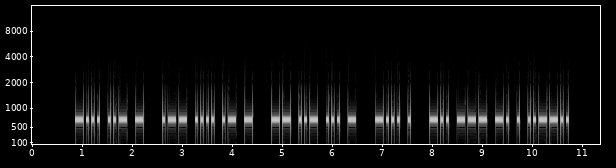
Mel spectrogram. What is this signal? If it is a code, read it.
Morse code, heard as a keyed tone, about 22 wpm, 700 Hz. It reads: BUT WHAT MUST BE DONE?
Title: Sentences from Top 500 Words 22wpm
